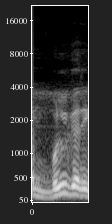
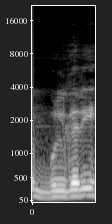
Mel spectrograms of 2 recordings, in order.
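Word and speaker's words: Bvlgari: पहला परफ्यूम जो है ये बुल्गारी कंपनी का है। हाँ, ये बुल्गारी है, बल्गारी नहीं है, बुल्गारी। जो वी है उसे यू बोलते हैं, ये इसका करेक्ट उच्चारण है, सही उच्चारण प्रोनंसिएशन है।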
